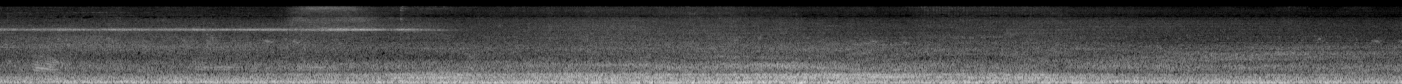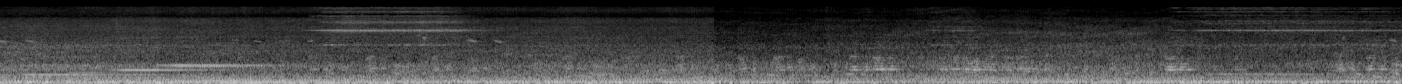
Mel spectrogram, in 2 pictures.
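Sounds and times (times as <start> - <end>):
train wheels squealing: 0.0 - 4.6, 13.8 - 19.2, 25.2 - 28.0
passenger train passing: 0.0 - 28.0.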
